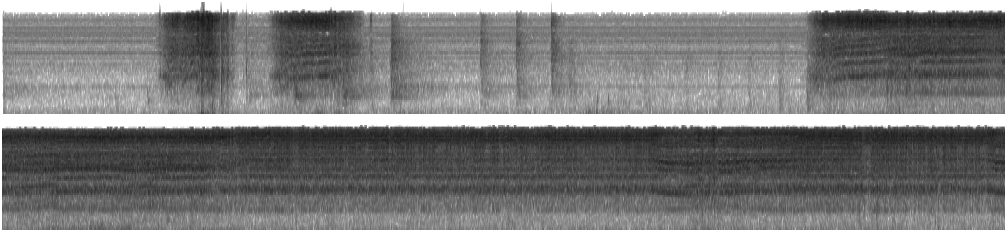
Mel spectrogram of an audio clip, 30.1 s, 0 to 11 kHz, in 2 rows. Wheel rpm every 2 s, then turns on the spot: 0, 20, 70, 0, 0, 0, 110, 160, 160, 160, 160, 160, 160, 160, 160.
none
